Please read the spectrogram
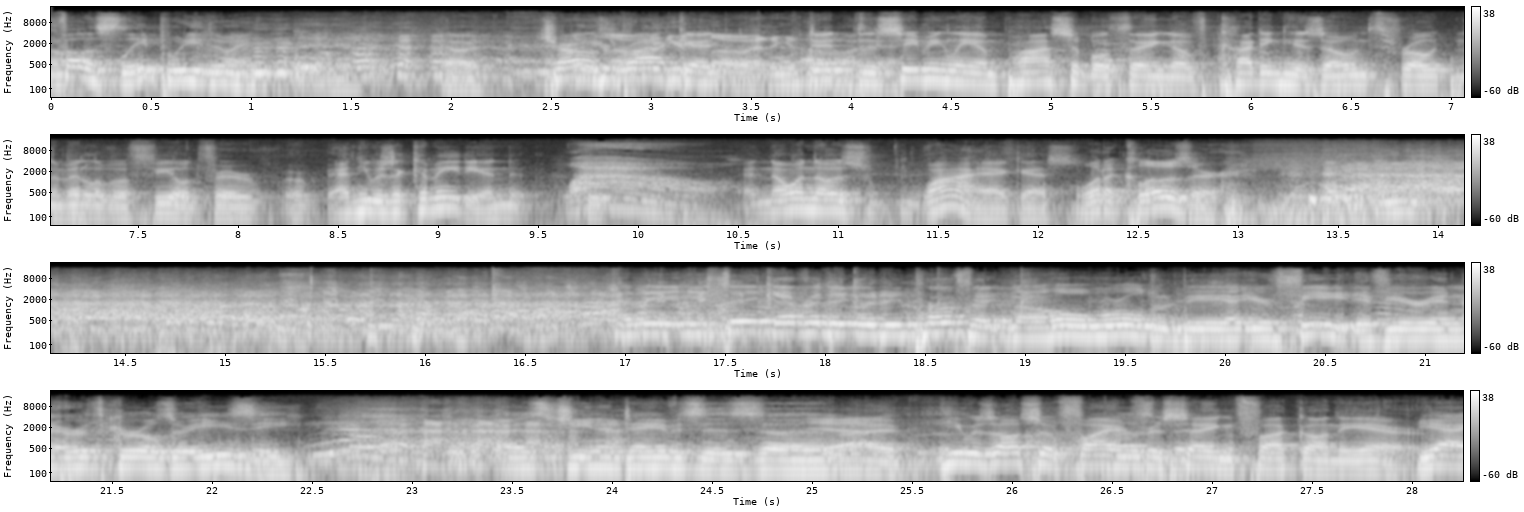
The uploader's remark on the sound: Live from the NerdMelt Showroom in LA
